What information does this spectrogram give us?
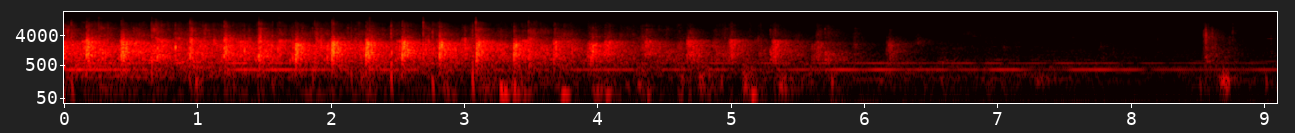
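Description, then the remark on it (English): A crowd claps for a group of kids in a dense burst of applause with a steady, almost rhythmic pulse, tapering off after about six seconds and ending with a few scattered claps. A faint steady hum runs underneath. “Have a round of applause for our kids.”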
